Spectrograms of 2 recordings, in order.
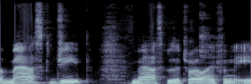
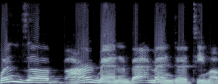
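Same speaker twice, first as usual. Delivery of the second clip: teasing, taunting caricature voice; 4 semitones higher than usual. Mocking the other speaker's comic mix-up, imitating a friend. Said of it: "That's what you sound like".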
